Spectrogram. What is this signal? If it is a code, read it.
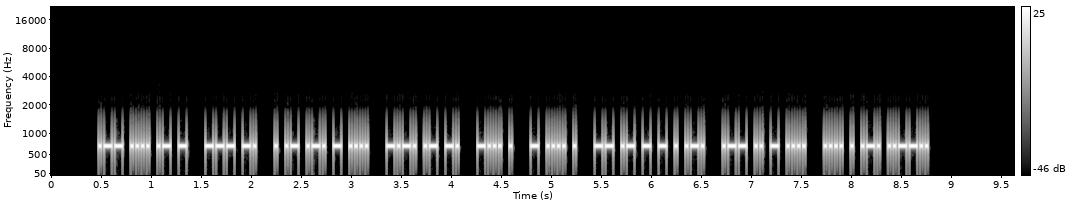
Morse code, heard as a keyed tone, about 44 wpm, 700 Hz. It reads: WHAT ON EARTH CAN BE THE MATTER WITH HER?
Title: Sentences from Top 700 Words 45wpm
